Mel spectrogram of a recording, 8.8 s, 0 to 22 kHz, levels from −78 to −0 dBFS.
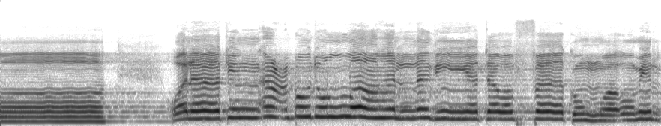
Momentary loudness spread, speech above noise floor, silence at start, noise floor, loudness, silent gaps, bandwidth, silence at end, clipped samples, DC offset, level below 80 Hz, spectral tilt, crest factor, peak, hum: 7 LU; 20 dB; 0 s; -37 dBFS; -16 LUFS; none; 10.5 kHz; 0 s; under 0.1%; under 0.1%; -58 dBFS; -6 dB/octave; 14 dB; -2 dBFS; none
